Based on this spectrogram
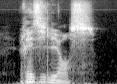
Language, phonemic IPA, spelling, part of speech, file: French, /ʁe.zi.ljɑ̃s/, résilience, noun, LL-Q150 (fra)-résilience.wav
- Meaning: resilience (the mental ability to recover quickly from depression, illness or misfortune)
